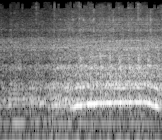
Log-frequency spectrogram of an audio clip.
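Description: A serger overlocker sewing machine runs under power after hand-turning, its motor whirring up to a steady, loud, rising hum that holds to the end.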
